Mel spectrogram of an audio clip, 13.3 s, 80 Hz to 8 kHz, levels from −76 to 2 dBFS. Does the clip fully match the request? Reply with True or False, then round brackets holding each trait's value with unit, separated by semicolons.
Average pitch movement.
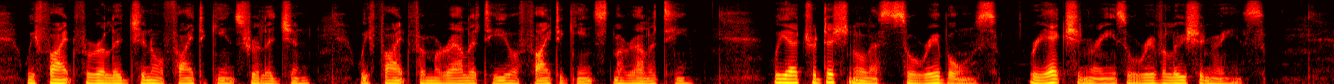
False (2.1 semitones)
